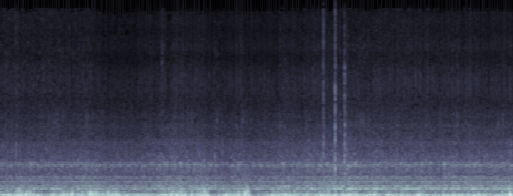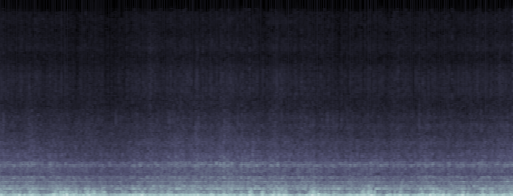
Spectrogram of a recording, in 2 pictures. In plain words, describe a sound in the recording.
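Wind rushes and buffets loudly past a moving bicycle.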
